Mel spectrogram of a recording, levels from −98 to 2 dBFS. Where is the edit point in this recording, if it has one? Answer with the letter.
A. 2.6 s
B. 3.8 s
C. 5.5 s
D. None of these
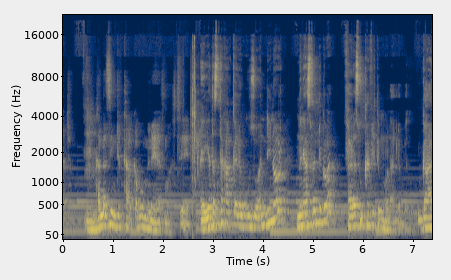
A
